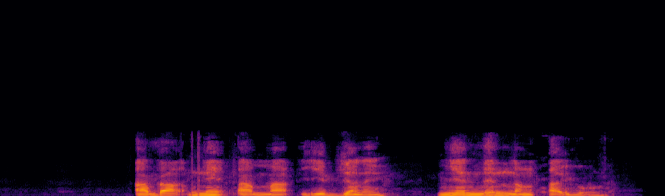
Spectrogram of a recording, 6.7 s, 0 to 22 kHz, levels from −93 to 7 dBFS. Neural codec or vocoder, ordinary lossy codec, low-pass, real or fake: codec, 16 kHz, 4 kbps, FunCodec, trained on LibriTTS, 50 frames a second; AAC, 32 kbps; 7.2 kHz; fake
